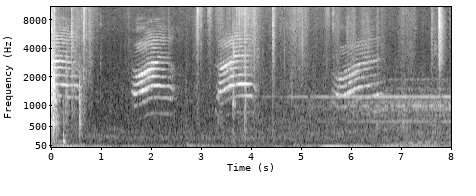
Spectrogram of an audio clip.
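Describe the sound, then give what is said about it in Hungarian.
A cat meows three times, drawn-out, fairly loud wavering mews spaced a second or two apart, with a steady low background noise underneath and no talking. “A cicának a nyávogása ne tévesszen meg senkit, a cica kapott enni, kapott inni, a cicának semmi baja nincsen, csak egy kicsit hisztis”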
